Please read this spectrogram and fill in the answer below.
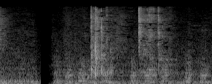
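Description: Three short metallic clinks of kitchen utensils against steel cookware, about half a second apart.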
